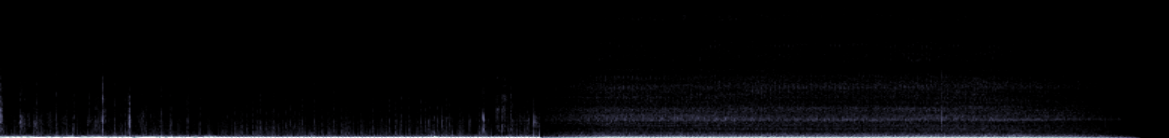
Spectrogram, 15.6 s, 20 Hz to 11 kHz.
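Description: Volvo 740 Turbo's 2.3-litre four-cylinder turbo engine idling steadily at about 1,000 rpm after a cold start. About seven seconds in the sound drops to a quieter, hissier idle, then fades out near the end.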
